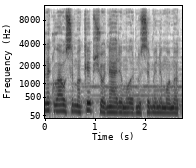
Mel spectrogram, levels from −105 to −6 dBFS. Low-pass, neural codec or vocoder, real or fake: 10.8 kHz; vocoder, 48 kHz, 128 mel bands, Vocos; fake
